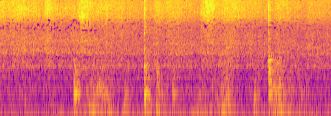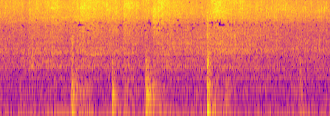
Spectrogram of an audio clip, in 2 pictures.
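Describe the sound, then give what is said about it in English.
Vegetables sizzle and fry in a pan with garlic and butter. A steady hiss runs throughout, broken by several sharp knocks and scrapes as the pan is tossed and stirred. “So I need to toss this veg some more anyway. I think I said at the end I was going to finish it off with some butter.”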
